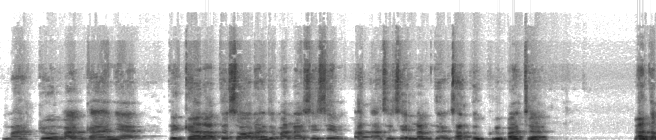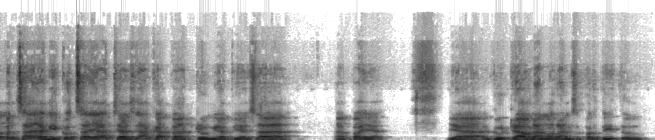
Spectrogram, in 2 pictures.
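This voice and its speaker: A man's voice: a little high, normal speed. An older man telling a casual anecdote and acting out the voices of the people in it. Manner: lively, acts out the dialogue of the people in his story. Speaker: storyteller. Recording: echoey room.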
